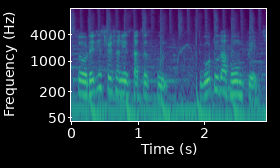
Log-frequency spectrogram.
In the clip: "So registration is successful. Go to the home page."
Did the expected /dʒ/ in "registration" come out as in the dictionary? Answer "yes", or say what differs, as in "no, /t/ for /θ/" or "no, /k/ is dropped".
yes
